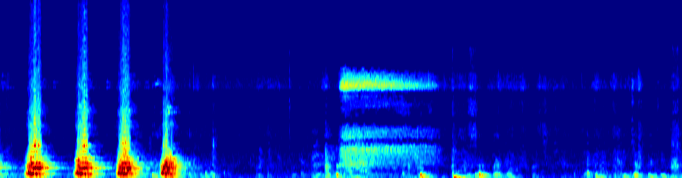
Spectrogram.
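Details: A dog faces a Russell's viper, giving four sharp, evenly spaced barks about half a second apart, then falling quiet while men talk and a brief hiss-like noise passes.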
